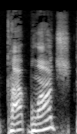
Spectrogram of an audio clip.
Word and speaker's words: carte blanche: So I think there will be something along those lines because they give her, what do they say, carte blanche? Is that how you say it? – Yep.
